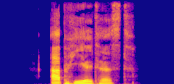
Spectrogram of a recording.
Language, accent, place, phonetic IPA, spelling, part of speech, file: German, Germany, Berlin, [ˈapˌhiːltəst], abhieltest, verb, De-abhieltest.ogg
- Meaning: inflection of abhalten: 1. second-person singular dependent preterite 2. second-person singular dependent subjunctive II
